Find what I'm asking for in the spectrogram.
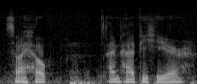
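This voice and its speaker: A rough archival recording, faint hiss in the background, captures a middle-aged northern Afghan rug merchant fielding audience questions in a library meeting room. He speaks halting English with an Afghan accent, his fairly low voice keeping a level tone. Soft-spoken, he fills pauses and restarts again and again.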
